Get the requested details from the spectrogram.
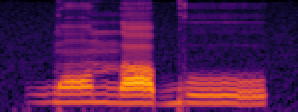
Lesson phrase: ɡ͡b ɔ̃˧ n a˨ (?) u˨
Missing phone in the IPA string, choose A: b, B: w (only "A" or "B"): A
